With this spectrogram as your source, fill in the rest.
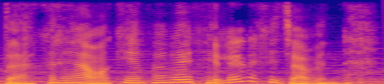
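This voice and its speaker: A man plays a frantic cartoon villager, stammering and pleading for his life. His high voice swings widely in pitch. Music plays clearly behind it. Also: huge pitch swings, racing. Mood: terrified pleading. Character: panicky, pleading male villager hunted by a ghost. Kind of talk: cartoon ghost story acting. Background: prominent background music.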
